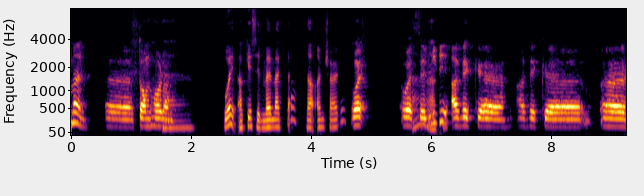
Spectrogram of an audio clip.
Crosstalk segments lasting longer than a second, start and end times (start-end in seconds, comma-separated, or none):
none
